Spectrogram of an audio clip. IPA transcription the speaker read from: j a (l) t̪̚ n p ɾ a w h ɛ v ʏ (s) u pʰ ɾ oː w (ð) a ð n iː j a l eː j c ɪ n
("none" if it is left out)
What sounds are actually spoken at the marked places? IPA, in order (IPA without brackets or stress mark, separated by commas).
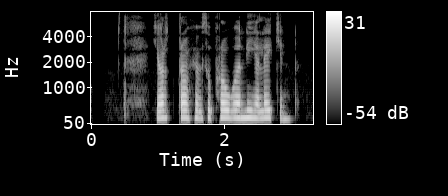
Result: ɾ, θ, v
